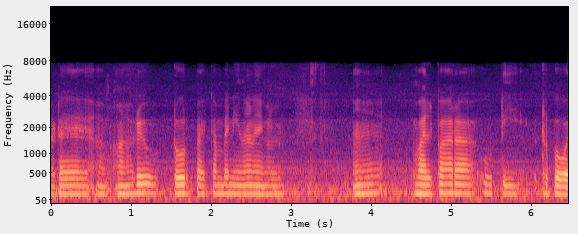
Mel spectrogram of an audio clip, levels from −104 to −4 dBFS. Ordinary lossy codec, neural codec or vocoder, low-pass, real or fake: none; none; none; real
